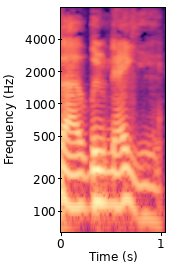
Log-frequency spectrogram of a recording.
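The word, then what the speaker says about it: Laneige: It's L-A-N-E-I-G-E, but they say it phonetically is Lunegi.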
